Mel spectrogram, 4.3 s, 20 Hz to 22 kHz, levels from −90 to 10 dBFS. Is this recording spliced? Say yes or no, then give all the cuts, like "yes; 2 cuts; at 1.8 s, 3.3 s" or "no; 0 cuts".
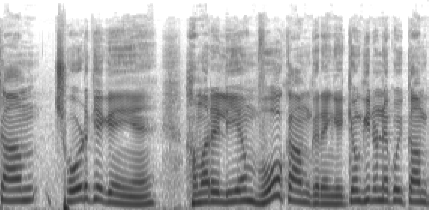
no; 0 cuts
